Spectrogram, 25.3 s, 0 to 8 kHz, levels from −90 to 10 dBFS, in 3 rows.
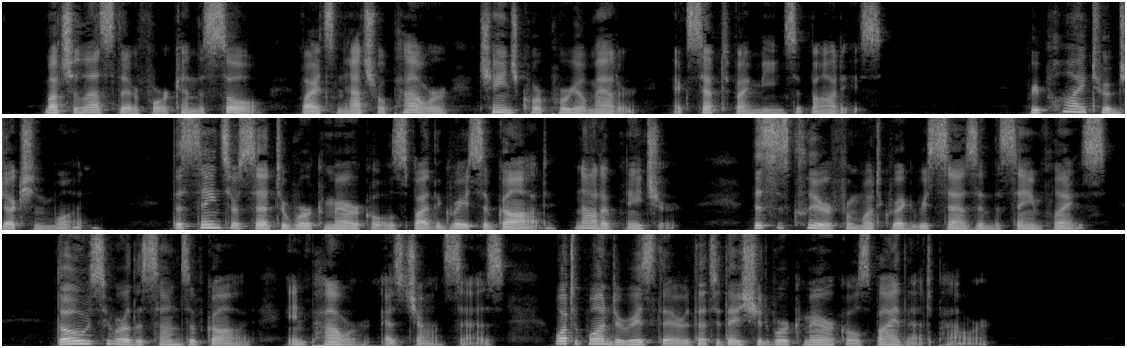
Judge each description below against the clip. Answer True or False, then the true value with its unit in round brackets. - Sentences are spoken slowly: False (165 wpm)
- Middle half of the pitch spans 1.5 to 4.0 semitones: False (5.1 semitones)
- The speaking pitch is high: False (130 Hz)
